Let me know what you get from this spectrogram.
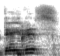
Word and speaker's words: Davies: Well, Ray Davies' name is really pronounced Davis, but he says he doesn't care as long as people are talking about him.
